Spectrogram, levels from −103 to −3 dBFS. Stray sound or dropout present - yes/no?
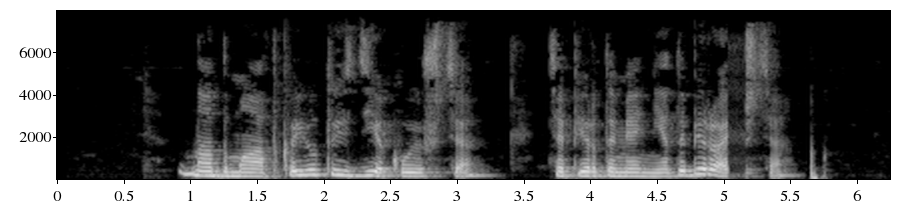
yes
